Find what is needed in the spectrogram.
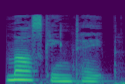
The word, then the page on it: masking tape: anglais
